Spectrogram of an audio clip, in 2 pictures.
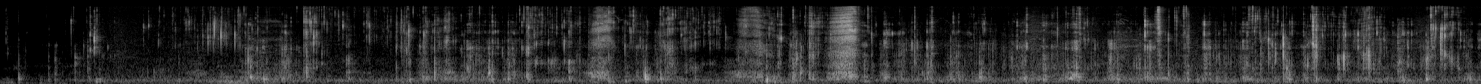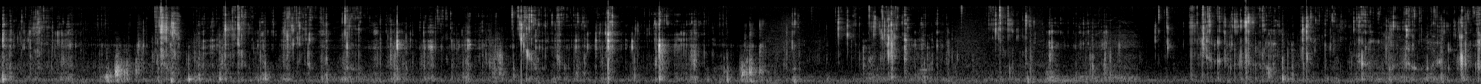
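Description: Close-miked chewing of thick, creamy shrimp carbonara: wet, sticky mouth sounds with many short clicks all through.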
